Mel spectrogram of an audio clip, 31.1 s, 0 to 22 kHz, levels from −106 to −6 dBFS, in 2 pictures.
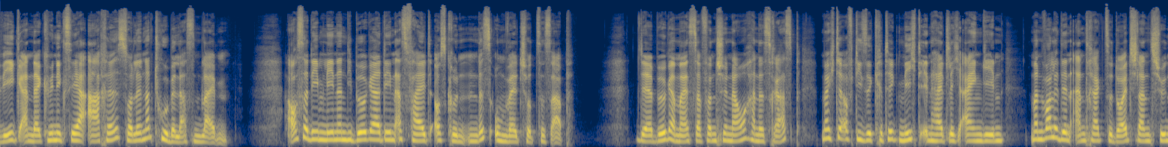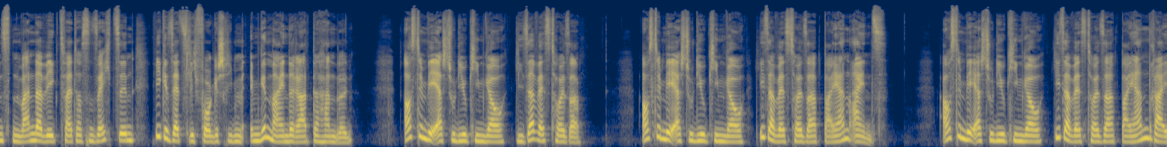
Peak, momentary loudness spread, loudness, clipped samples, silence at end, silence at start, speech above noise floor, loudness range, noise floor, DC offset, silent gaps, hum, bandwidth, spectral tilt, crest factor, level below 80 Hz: -2 dBFS; 7 LU; -21 LUFS; under 0.1%; 0 s; 0 s; 51 dB; 2 LU; -71 dBFS; under 0.1%; none; none; 18 kHz; -4.5 dB/octave; 18 dB; -68 dBFS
